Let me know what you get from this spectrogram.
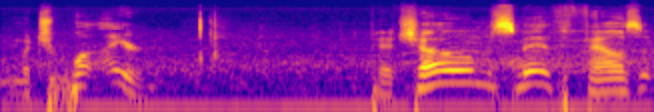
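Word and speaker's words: Metoyer: Getting Brian Metour loose out in the bullpen. Or as I should say in the pronunciation guide, Machuire.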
